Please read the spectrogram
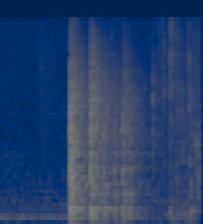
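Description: Wooden kitchen cabinet door swung shut. It knocks sharply against the frame about three-quarters of a second in, with a second knock right after and a lighter one near the end.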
